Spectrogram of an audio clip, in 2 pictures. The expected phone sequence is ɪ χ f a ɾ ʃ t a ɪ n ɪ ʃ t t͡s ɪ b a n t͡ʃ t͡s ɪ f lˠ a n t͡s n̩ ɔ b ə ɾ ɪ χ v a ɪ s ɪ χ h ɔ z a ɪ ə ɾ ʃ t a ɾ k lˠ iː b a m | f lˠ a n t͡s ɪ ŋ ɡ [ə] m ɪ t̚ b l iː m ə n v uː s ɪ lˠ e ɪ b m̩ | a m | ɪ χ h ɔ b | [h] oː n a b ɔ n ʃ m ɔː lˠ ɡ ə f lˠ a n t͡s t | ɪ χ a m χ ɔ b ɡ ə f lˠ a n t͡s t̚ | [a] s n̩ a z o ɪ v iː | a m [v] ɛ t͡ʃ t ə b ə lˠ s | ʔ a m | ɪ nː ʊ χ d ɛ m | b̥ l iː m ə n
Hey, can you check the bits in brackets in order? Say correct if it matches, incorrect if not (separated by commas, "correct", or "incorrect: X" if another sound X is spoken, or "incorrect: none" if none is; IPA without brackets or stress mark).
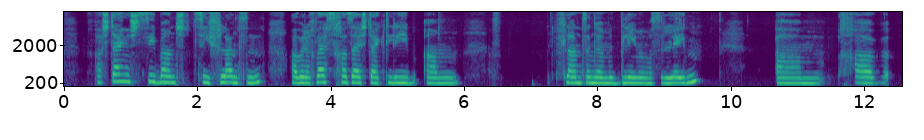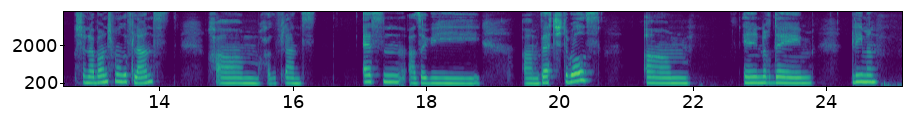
correct, incorrect: ʃ, incorrect: ɛ, correct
